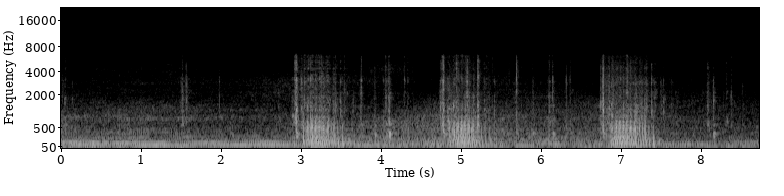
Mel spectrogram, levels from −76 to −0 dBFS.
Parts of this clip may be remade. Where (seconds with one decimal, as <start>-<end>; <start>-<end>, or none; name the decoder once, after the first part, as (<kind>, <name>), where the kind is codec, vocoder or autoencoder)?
0.8-1.8 (codec, DAC); 5.5-7.7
